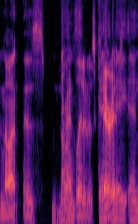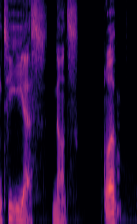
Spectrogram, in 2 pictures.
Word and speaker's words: Nantes: Nantes, Nantes. Well, Is it S or Z? Either way, it's not pronounced, but it's not.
